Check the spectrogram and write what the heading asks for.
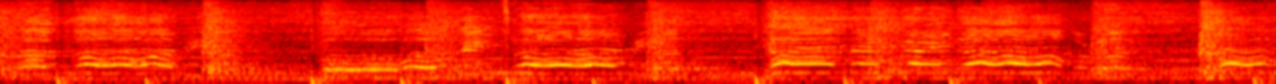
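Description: Gospel praise team singing together, voices held with vibrato, over a steady drum beat.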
